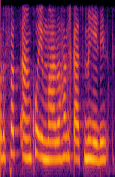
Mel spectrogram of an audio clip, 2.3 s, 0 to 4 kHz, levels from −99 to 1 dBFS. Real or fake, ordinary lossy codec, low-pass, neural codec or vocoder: fake; none; 3.6 kHz; codec, 16 kHz, 4 kbps, X-Codec, HuBERT features, trained on general audio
